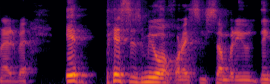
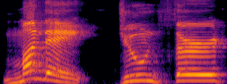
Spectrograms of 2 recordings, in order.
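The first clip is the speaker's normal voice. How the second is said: higher, louder announcer read; host plug read; 9 semitones higher, 12 dB louder than usual. Acted. Reminding listeners about his guest's new show, announcer voice.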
